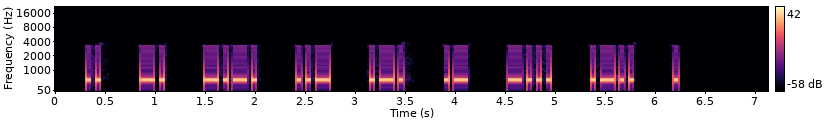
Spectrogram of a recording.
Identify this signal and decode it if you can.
Morse code, heard as a keyed tone, about 25 wpm, spaced as for 15 wpm, 550 Hz. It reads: INCURABLE
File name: podcast / News headlines-1x-25x15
